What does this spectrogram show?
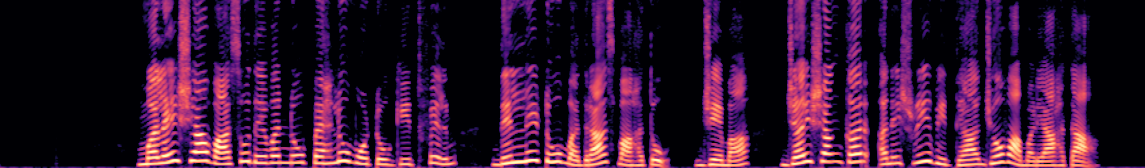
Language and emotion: Gujarati, neutral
